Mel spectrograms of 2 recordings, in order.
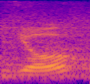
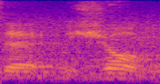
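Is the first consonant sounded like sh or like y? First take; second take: y; sh. First: The first sound is like y. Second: The first sound is like sh. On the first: This is the usual way of speaking. "usually it's yo" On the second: This is how it is said in Argentina. "and here it's yo, or sho"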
